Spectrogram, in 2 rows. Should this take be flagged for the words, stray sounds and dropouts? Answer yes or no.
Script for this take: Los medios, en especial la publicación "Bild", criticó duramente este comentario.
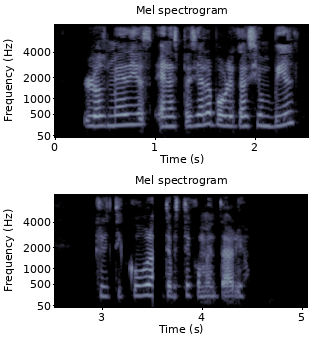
yes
